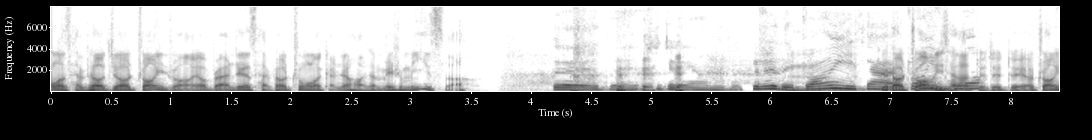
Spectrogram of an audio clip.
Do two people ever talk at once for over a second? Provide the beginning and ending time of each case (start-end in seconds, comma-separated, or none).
6.1-7.8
